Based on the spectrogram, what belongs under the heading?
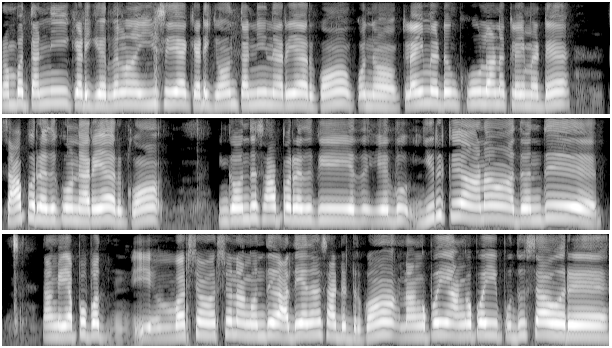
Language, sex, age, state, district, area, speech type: Tamil, male, 18-30, Tamil Nadu, Cuddalore, rural, spontaneous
